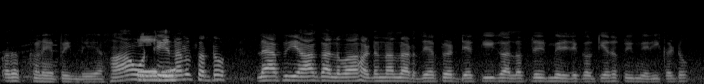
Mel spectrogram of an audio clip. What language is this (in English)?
Punjabi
